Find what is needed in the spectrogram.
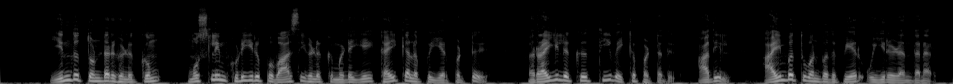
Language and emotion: Tamil, neutral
